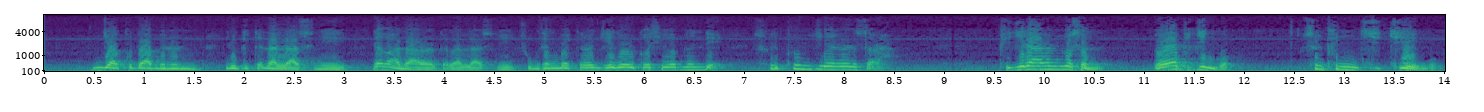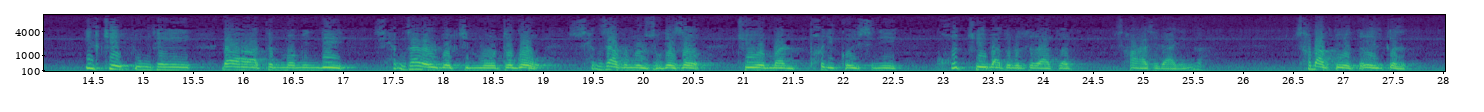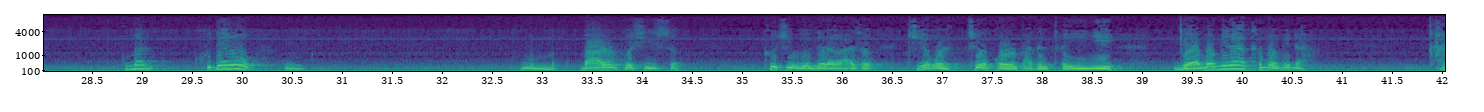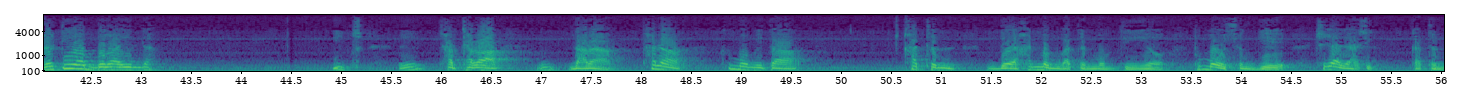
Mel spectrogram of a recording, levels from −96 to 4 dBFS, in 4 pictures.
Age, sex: 60-79, male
